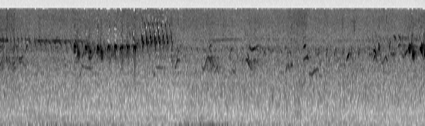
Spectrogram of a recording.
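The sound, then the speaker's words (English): A spotted towhee sings nearby in foothill shrublands below the fog-shrouded Flatirons near Skunk Canyon, giving short buzzy trills and a few scattered chirps over a steady low rumble of outdoor background noise. “The nearby sound is a spotted towhee.”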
